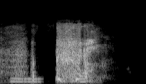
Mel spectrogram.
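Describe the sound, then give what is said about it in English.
A single loud sneeze: a short voiced intake followed by a sharp, breathy burst, then silence. No one speaks. “Bless you over Bless there, you, big boss.”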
